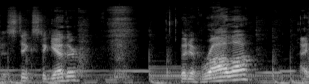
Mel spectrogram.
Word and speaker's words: Rolla: pronounced, I know everyone keeps telling me, my bad. Rala.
